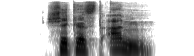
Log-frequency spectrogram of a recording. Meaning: second-person singular subjunctive I of anschicken
- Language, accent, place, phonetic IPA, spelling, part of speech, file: German, Germany, Berlin, [ˌʃɪkəst ˈan], schickest an, verb, De-schickest an.ogg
